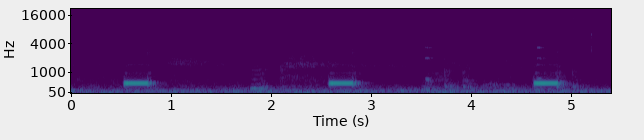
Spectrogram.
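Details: Three short, identical electronic beeps about two seconds apart over quiet room noise, from key presses on a Philips bedside monitor touchscreen while admitting a patient; made-up MRN, training demonstration.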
